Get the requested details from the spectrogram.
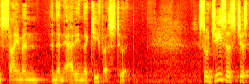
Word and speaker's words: Cephas: You shall be called Cephas," is the way to pronounce it, which is translated a stone.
